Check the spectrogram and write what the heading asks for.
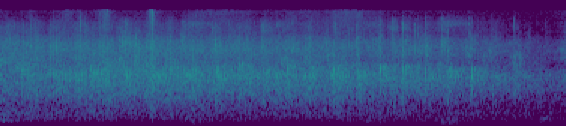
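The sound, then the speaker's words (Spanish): An audience at a church service applauds steadily in praise of God, a dense wash of many hands clapping at an even, sustained level throughout without pause, with no voices rising above it. “Dele palmas al Rey de la Gloria, pues.”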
